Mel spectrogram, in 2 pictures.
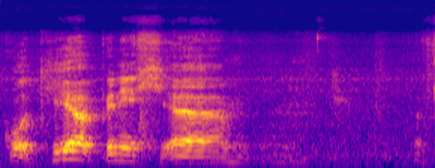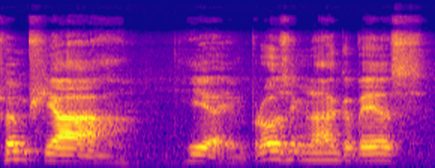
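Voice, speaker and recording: An older man from southern Brazil, a retired pastor being interviewed, tells his life story in Hunsrückisch German. His gravelly, mid-range voice is bright and forceful, and the recording is reverberant. He narrates unhurriedly, using dialect forms and hesitating along the way.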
